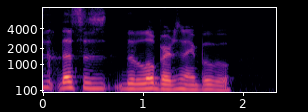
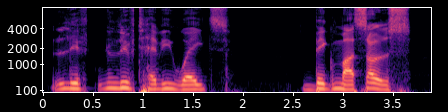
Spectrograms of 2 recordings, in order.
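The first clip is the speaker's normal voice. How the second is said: put-on Austrian movie-star voice, louder; 9 dB louder than usual. Doing impressions when asked: Arnold Schwarzenegger impression. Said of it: "Okay, Arnold".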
